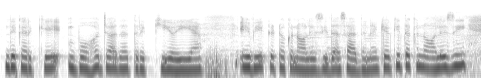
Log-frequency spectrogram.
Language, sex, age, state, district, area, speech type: Punjabi, female, 18-30, Punjab, Shaheed Bhagat Singh Nagar, rural, spontaneous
